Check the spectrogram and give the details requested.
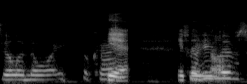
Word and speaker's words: Illinois: It's a strange way to spell a name that's called Illinois, but that's the name of the state is Illinois.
